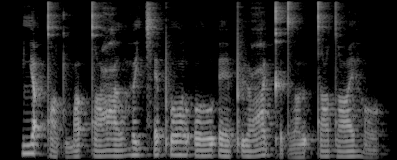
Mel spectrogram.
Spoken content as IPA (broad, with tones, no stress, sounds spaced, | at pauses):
lʲ ɯ˥ ʔ tˤ ø˩ tˤ m ɯ˧ ʔ tˤ ɪ˧˥ ʕ ɪ˧˥ lˠ ɦ ø˥ lʲ t͡sʼ ɛ˥ pʼ oː˥ lˠ ʔ oː˧˥ ʔ ɛː˧ pʼ ø˧ ʕ ɪ˥ kʼ ə˩ d lˠ ɯː˩˧ ʔ t ɛ˧˥ dˤ ɛː˧˥ ɦ ɔ˩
